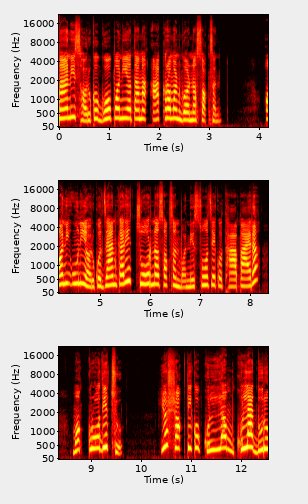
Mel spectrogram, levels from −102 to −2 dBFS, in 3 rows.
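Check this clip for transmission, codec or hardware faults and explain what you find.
Nothing turns up here worth flagging; the speech holds steady throughout, and there are no faults to report.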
